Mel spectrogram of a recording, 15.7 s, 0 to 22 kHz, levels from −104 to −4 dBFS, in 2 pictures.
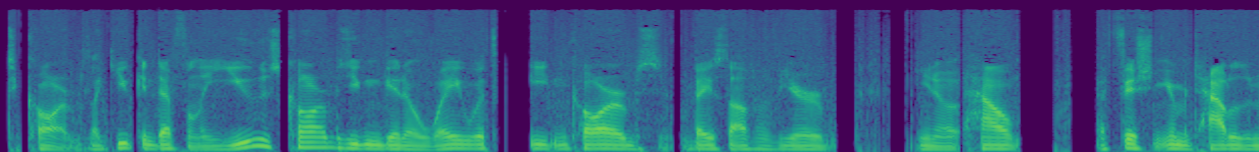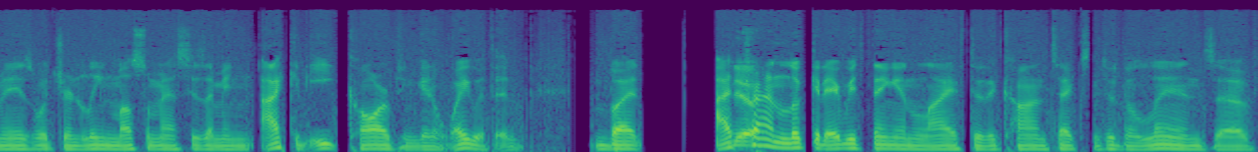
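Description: The whole recording, a speech clip, has a gritty, grainy edge from start to finish, most obvious on quiet passages and word tails, where the sound breaks up and sputters toward silence. That's the classic sound of low bit depth without dither: the error tracks the signal rather than sitting as steady hiss, roughly 25 dB below it. The likely cause is rounding to something like 7 bits with no dither applied.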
